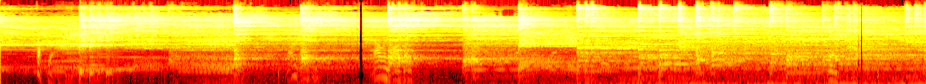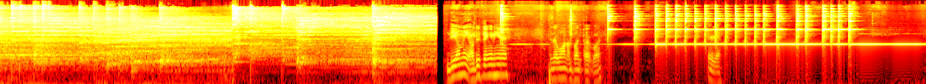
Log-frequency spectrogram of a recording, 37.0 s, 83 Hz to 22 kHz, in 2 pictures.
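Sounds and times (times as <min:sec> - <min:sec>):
cymbals struck: 0:00.0 - 0:27.3, 0:28.2 - 0:37.0.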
